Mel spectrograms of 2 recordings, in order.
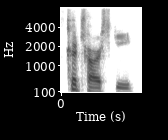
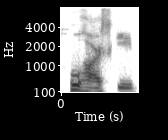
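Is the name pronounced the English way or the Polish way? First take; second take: English; Polish. First: The name is pronounced the English way. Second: The name is pronounced the Polish way. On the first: "but it's Kucharski" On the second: "that's how they would say it probably in Poland"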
